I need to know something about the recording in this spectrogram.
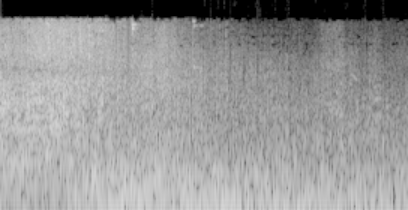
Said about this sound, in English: She barely heard the explosion.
